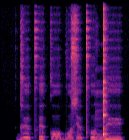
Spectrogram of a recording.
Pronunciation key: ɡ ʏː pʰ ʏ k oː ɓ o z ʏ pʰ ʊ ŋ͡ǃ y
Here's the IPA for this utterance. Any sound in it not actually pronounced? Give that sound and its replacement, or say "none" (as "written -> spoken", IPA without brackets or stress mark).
ɓ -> b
